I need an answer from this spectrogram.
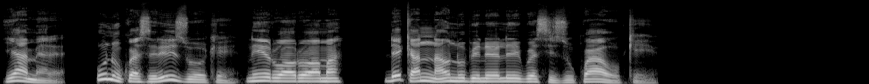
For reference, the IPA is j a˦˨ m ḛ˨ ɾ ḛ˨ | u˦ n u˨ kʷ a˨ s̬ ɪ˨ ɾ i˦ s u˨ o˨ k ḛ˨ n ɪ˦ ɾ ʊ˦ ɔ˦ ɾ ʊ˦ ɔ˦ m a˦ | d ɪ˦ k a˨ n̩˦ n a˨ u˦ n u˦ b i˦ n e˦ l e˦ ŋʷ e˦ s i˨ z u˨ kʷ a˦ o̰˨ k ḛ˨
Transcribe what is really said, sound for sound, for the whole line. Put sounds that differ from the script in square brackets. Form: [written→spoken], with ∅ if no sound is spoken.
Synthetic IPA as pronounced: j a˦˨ m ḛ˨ ɾ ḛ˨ | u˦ n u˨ kʷ [a˨→e˨] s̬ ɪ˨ ɾ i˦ [s→z] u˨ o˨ k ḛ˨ n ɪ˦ ɾ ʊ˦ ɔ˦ ɾ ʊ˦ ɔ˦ m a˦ | d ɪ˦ k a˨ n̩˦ n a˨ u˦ n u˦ b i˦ n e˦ l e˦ [ŋʷ→ɡʷ] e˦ s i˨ z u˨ kʷ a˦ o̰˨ k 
